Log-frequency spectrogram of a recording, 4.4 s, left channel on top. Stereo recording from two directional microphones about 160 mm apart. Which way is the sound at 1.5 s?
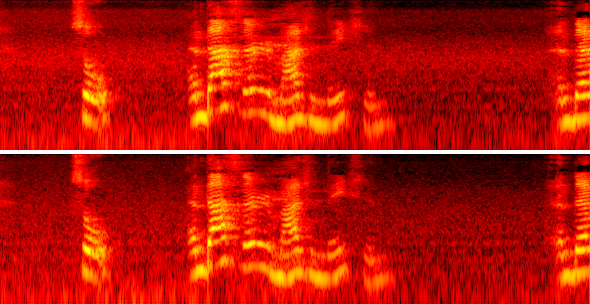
35° right (ahead or behind).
